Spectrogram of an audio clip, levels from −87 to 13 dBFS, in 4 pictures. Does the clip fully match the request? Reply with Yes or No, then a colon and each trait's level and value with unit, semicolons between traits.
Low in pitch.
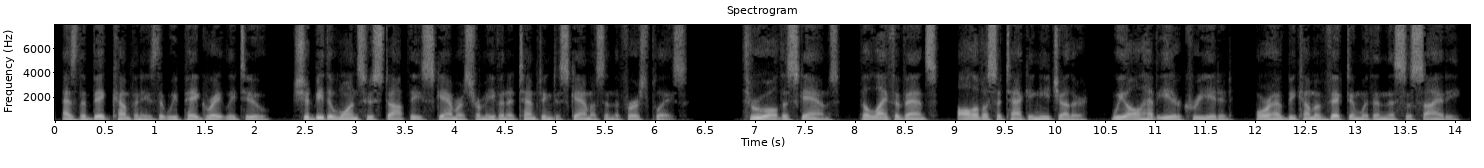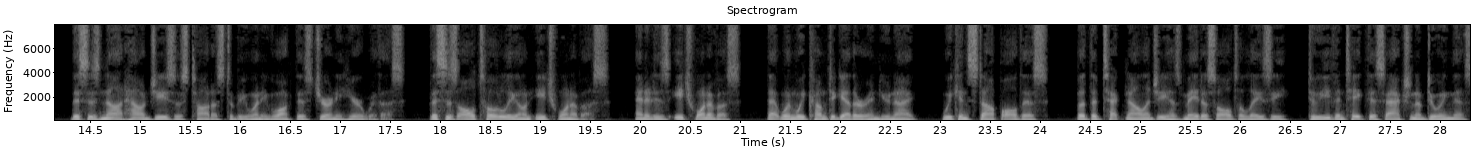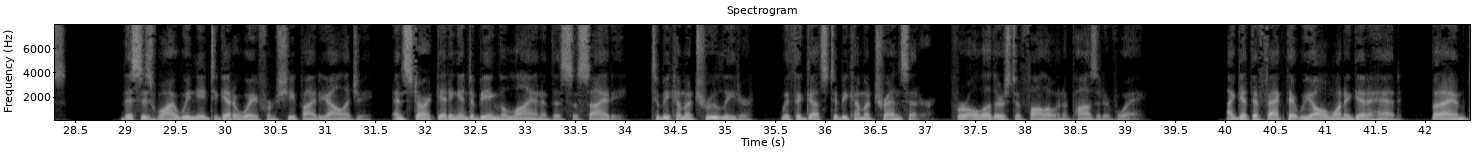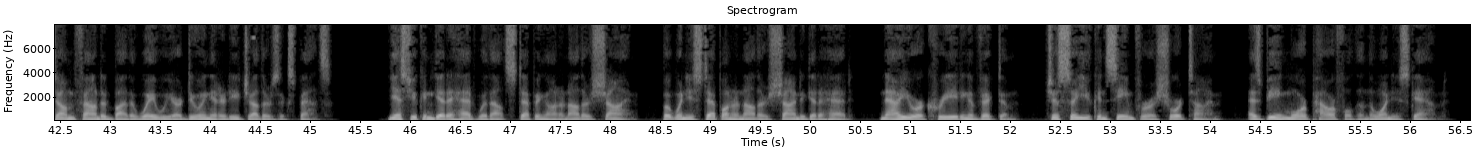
Yes: low, 100 Hz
